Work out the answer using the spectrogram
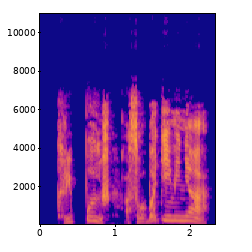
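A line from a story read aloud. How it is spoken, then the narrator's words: Shouting. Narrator (Russian): кричал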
